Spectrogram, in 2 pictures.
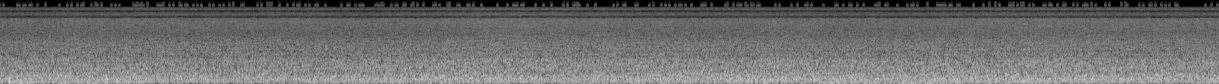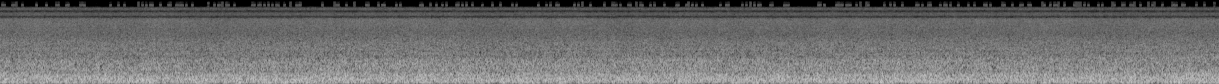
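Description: Water rushes over the spillway of the Iranaimadu reservoir in Kilinochchi, a loud, steady, broadband roar that fills the whole stretch without letting up.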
